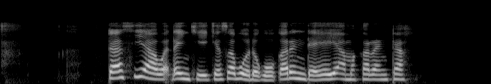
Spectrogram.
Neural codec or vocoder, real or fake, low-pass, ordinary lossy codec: autoencoder, 48 kHz, 32 numbers a frame, DAC-VAE, trained on Japanese speech; fake; 7.2 kHz; none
